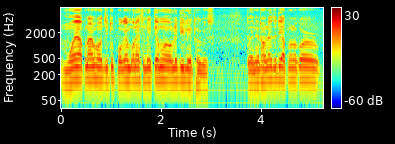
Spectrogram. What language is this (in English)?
Assamese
